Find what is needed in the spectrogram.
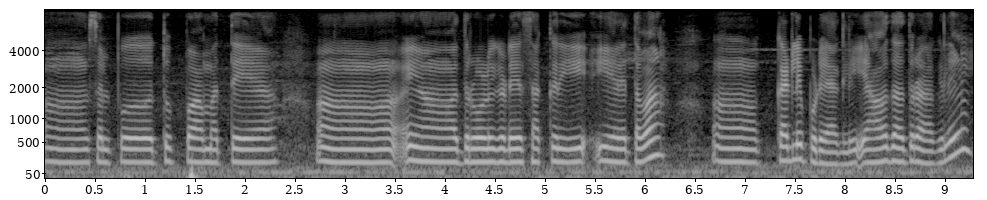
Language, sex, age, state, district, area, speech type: Kannada, female, 18-30, Karnataka, Koppal, rural, spontaneous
